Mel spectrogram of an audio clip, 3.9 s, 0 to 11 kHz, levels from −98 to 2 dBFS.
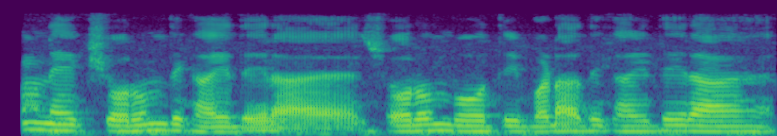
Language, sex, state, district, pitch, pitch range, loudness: Hindi, male, Haryana, Rohtak, 130 Hz, 125-140 Hz, -16 LUFS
